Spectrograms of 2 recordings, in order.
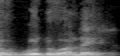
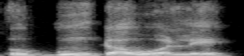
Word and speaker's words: Ogundawole: So, Professor Ogunduwole, please. Yeah, can you hear me? Yes, sir. Can you hear me? Yes, sir, we can. Okay. The correct pronunciation is Ogundawole. Ogundawole.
